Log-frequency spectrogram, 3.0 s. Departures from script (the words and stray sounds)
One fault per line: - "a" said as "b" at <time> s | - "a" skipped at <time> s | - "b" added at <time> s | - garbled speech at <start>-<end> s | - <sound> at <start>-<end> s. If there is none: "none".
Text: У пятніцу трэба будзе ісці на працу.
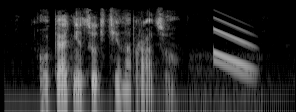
- "трэба будзе" skipped at 1.0 s
- chirp at 2.1-2.6 s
